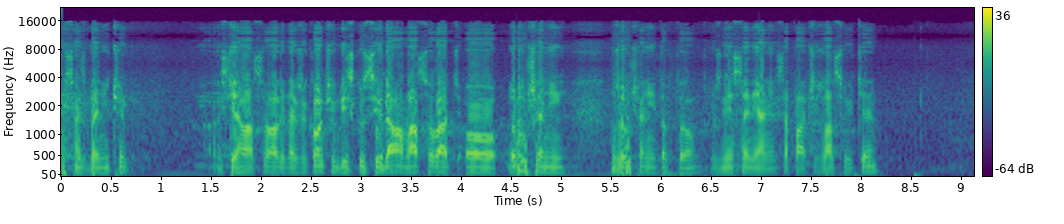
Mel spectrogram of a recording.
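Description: A man speaks formally over a microphone in a large room.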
